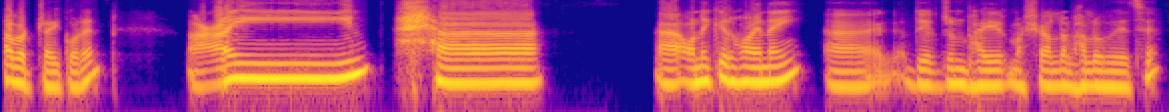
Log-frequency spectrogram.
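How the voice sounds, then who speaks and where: A man's voice: fairly high pitch, steady tone, normal speed, pauses often, dry recording. A man with a Sylheti Bengali accent teaching a live online class, patiently drawing out and repeating each sound for his students. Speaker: Quran recitation teacher.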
